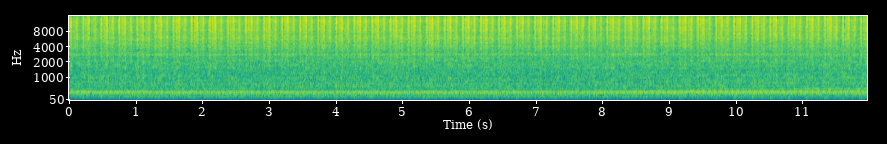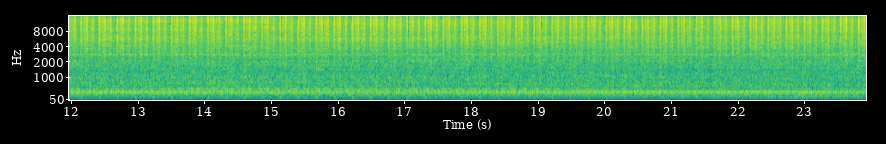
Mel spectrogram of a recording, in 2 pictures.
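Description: Class 31 diesel-electric locomotive's English Electric 12SVT V12 diesel engine idling steadily shortly after start-up, with one strong unchanging droning note.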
